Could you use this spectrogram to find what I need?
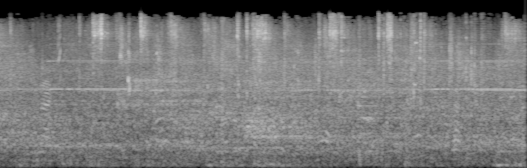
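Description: Fencers' shoes squeak and thud on the floor.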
